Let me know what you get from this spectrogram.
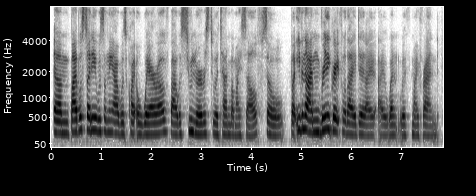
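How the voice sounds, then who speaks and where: A woman's voice: mid-range voice, quick pace, few pauses, darkish tone. A young woman from Hong Kong speaks in a mid-range voice. She is earnest and a little hesitant as she shares her faith story, and she leans on casual fillers. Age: young adult. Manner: earnest, fillers like "you know". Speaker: student. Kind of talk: personal testimony.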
